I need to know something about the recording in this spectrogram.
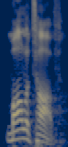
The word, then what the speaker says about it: Molotov: Is that how you call Molotov? Molotov? Spell it. Molotov. T-O-V.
